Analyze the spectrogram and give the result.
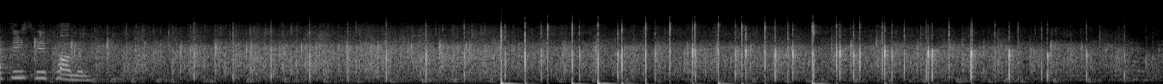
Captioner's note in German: Allgemeiner Beifall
